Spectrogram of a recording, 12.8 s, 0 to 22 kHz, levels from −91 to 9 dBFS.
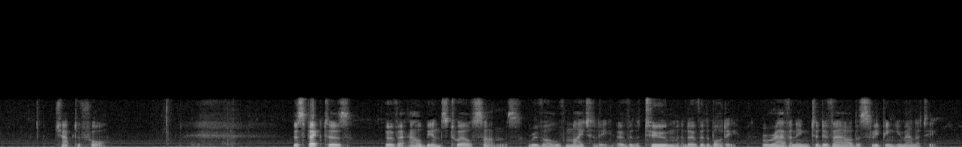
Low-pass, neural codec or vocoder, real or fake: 7.2 kHz; none; real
